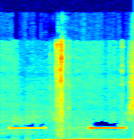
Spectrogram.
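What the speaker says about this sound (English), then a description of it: "So first you're going to want to start the car." Manual-transmission car engine cranking with the key and catching into a steady low idle, preceded by a couple of faint electronic dash beeps; close and loud once running.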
